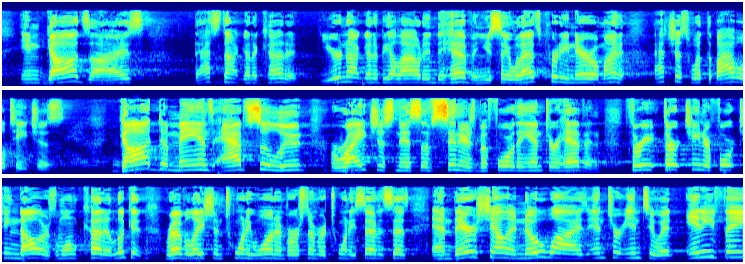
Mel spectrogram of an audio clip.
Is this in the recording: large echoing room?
yes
